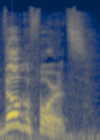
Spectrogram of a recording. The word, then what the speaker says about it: Vilgefortz: I always pronounce his name Roggeveen. It's like her lover. – Oh! – How do I pronounce his name? – Vilgefortz. Vilgefortz, man.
